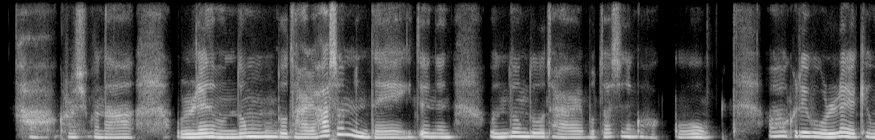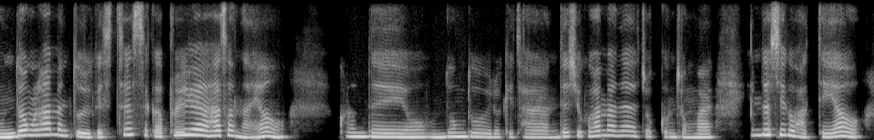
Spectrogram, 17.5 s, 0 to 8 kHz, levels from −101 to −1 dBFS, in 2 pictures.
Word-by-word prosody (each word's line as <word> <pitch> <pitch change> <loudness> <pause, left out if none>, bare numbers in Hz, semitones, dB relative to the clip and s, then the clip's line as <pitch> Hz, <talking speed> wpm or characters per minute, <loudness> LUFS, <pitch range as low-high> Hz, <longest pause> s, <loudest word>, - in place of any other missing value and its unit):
아 - - -5
그러시구나. 185 -3 -2 0.4
원래는 195 +3 +6
운동도 210 +3 +5
잘 185 -2 +1
하셨는데 220 - +3
이제는 195 +1 0 0.4
운동도 215 0 +4
잘 180 -4 -3
못하시는 210 +4 -3
것 215 0 -4
같고 180 +1 -3 0.6
아 245 +1 -1
그리고 230 -2 +3
원래 205 +3 +5
이렇게 205 +1 +1
운동을 275 +11 +2
하면 320 -3 -1
또 220 - -2
이렇게 200 0 -3
스트레스가 330 - -4
풀려야 315 -3 +1
하잖아요. 225 - -1 0.5
그런데요 205 -3 0
운동도 215 +1 0
이렇게 190 +1 -8
잘 195 -2 -7
안 185 0 -6
되시고 235 +3 -5
하면은 270 -1 -4
쪼끔 205 -2 -9
정말 190 -1 -2 0.4
힘드실 315 +1 0
것 280 - 0
같아요. 210 +1 -2
210 Hz, 310 characters per minute, -24 LUFS, 195-235 Hz, 0.6 s, 원래는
